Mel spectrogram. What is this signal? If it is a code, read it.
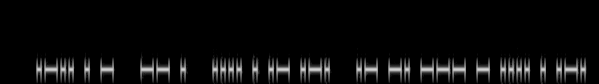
Morse code, heard as a keyed tone, about 32 wpm, 700 Hz. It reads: LET ME HEAR ANOTHER
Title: Sentences from Top 1000 Words - Review Part 2 - 30wpm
